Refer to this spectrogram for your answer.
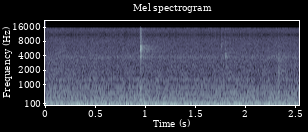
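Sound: computer mouse clicks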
